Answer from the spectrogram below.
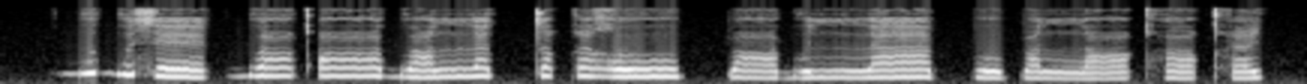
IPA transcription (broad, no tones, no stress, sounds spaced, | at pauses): ɡʷ i ɡʷ e s ɛ | ɡʷ ɑː qʼ ɑː ɡʷ ɑ lː a tː ɤ q i ʁ oː pː ɑː ɡʷ i lː aː pː oː p ɑ lː ɑː qʰ oː qʰ i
